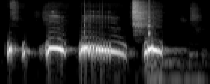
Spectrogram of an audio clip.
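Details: Liu tan style cooing by a spotted dove kept for luring wild birds: short double coo, a smooth coo, a long wavering falling coo and a last coo, with a brief rustle near the end.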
